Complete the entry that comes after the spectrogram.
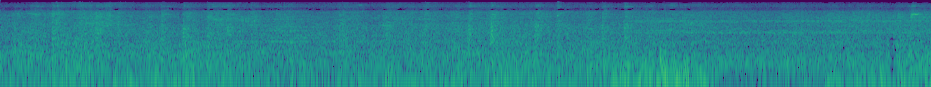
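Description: Commuter train rumbling in the station: a steady low rumble with scattered clicks of wheels on rail.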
